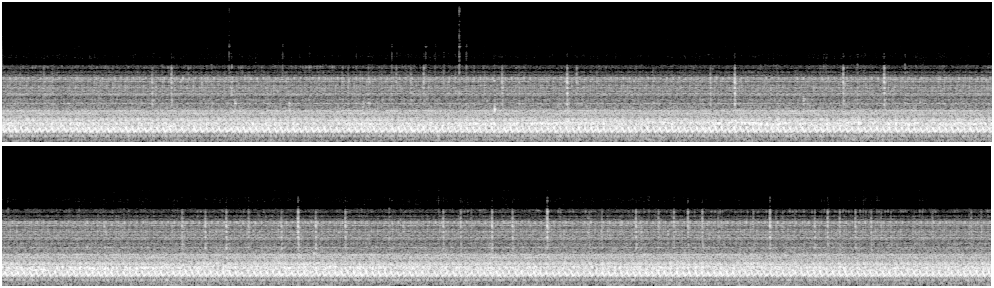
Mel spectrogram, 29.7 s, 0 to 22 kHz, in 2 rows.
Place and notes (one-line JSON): {"title": "sloter meer: boat ride - the city, the country & me: boat ride on the sloter meer", "date": "2012-07-28 15:48:00", "description": "contact mic on hull\nthe city, the country & me: july 28, 2012", "latitude": "52.91", "longitude": "5.63", "altitude": "254", "timezone": "Europe/Amsterdam"}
